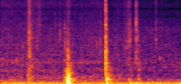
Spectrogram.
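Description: Two sharp clicks over a low steady rumble, the louder one a little under a second in and the other about half a second later: the rear door latch of a Chevrolet Suburban being released and the door swung open.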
